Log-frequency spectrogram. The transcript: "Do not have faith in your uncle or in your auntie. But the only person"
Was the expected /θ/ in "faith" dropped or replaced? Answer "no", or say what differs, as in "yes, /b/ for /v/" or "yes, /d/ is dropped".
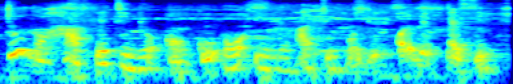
yes, /t/ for /θ/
